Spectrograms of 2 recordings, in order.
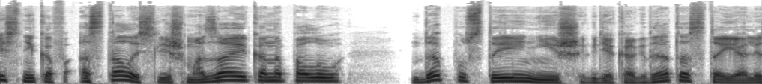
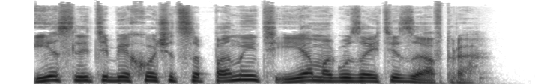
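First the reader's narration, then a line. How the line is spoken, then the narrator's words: Calm reply. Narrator (Russian): спокойно ответил Святослав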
